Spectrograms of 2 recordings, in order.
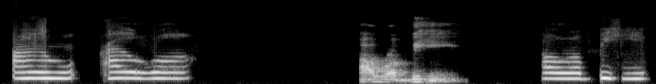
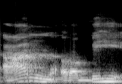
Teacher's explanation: because of Idgham, you merge the Noon and the Ra together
